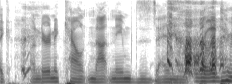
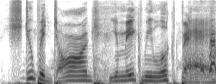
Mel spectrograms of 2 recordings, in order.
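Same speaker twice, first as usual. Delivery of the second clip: put-on slow, higher grumpy old farmer voice; Eustace Baggs; 5 semitones higher, 4 dB louder, much slower than usual. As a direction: drag out a cranky old man's complaint at his dog. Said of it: "I can do Eustace Baggs".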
